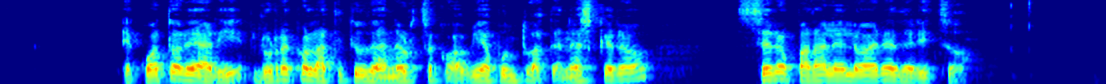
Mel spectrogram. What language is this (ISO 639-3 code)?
eus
